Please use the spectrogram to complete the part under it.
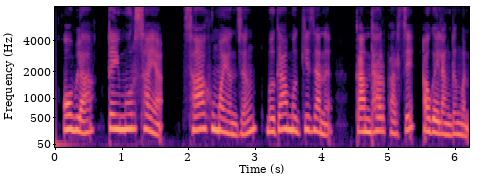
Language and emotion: Bodo, neutral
